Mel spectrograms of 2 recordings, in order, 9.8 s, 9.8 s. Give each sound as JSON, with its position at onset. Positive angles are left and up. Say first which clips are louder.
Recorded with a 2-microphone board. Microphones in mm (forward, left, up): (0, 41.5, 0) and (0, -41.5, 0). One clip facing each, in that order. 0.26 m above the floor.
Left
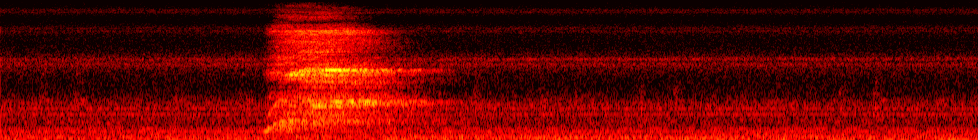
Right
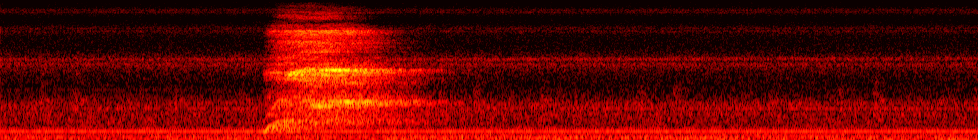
{"t": 2.6, "sound": "breathing", "louder": "right 1 dB", "side_deg": -55, "distance_m": 2.5}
